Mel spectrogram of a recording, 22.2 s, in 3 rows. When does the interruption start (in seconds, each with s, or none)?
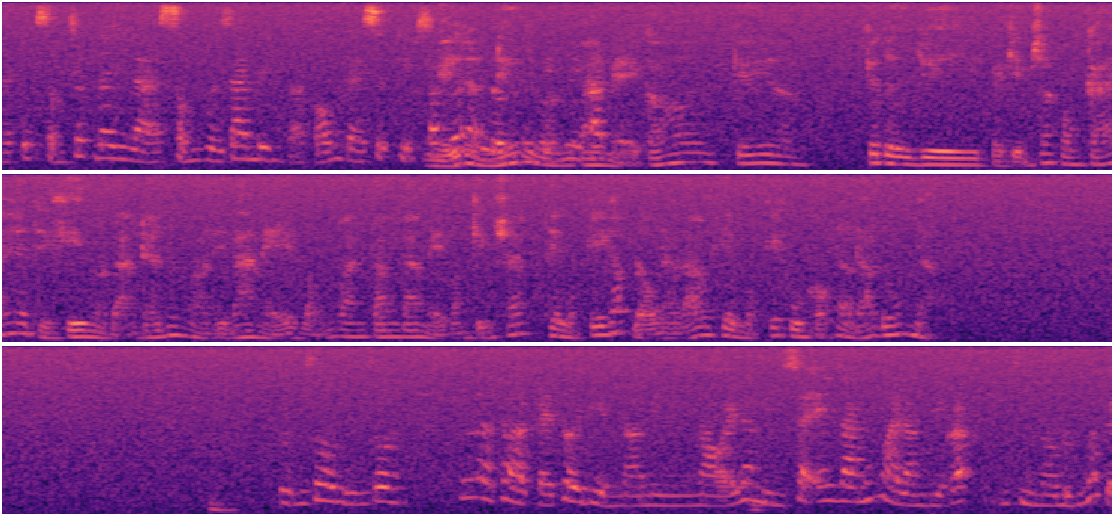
2.8 s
